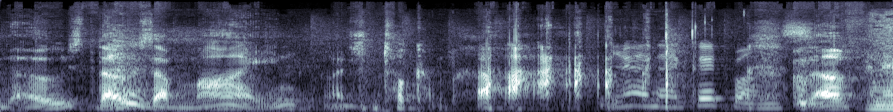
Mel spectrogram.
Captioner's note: laughing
